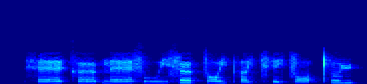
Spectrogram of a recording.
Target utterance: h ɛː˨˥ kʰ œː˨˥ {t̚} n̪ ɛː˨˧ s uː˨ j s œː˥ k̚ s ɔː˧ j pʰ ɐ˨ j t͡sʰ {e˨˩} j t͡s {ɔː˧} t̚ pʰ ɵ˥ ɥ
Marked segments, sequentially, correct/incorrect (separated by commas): incorrect, correct, incorrect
